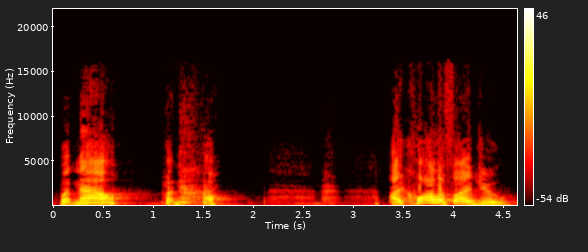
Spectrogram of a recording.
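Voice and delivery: high, loud joyful declaration; father lifting up his son; emphatic father. Acted. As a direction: proclaim it like a proud father. Preacher voicing the Father.

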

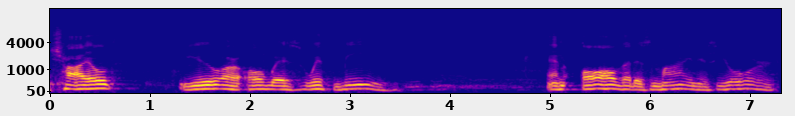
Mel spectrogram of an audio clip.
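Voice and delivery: soft, slow reassurance; father comforting his older son; tender father. Acted. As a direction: gently reassure the child.

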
